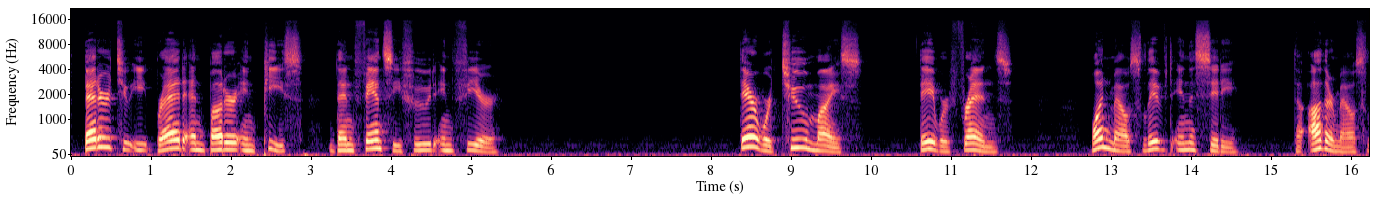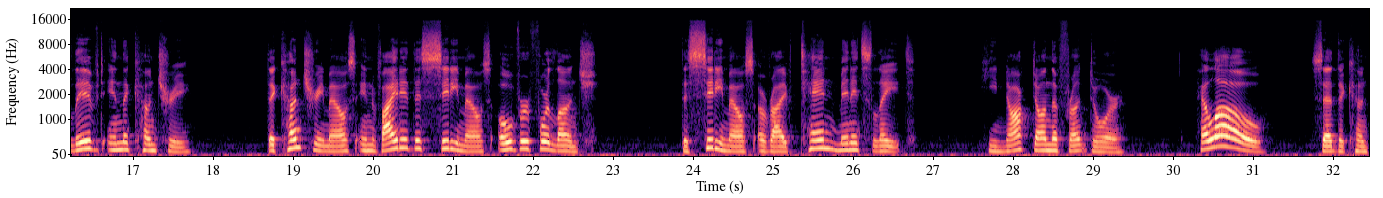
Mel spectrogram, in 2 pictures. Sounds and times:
Speech: 0:00.1 - 0:05.4, 0:08.4 - 0:10.0, 0:10.6 - 0:11.8, 0:12.8 - 0:14.7, 0:15.3 - 0:17.8, 0:18.7 - 0:22.9, 0:23.8 - 0:26.8, 0:27.6 - 0:29.5, 0:30.3 - 0:32.4.

